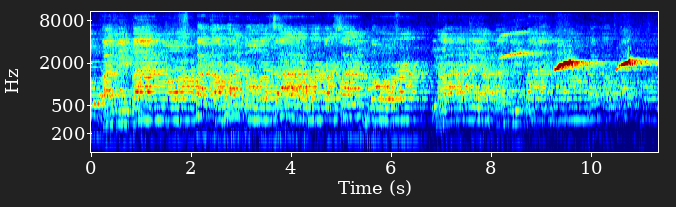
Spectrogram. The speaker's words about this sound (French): J'ai l'impression que c'était comme une petite hirondelle. Oui, les oiseaux nichent ici.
